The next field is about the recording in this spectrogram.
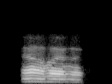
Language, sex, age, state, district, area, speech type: Assamese, male, 18-30, Assam, Dhemaji, rural, conversation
